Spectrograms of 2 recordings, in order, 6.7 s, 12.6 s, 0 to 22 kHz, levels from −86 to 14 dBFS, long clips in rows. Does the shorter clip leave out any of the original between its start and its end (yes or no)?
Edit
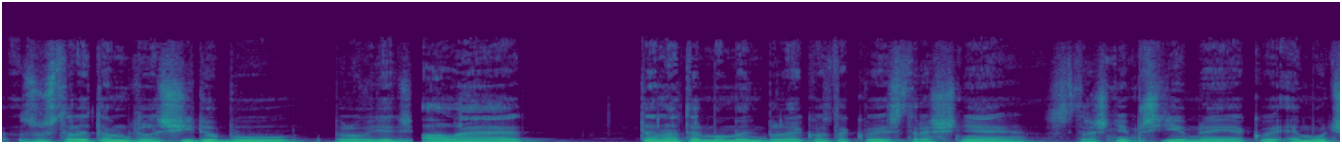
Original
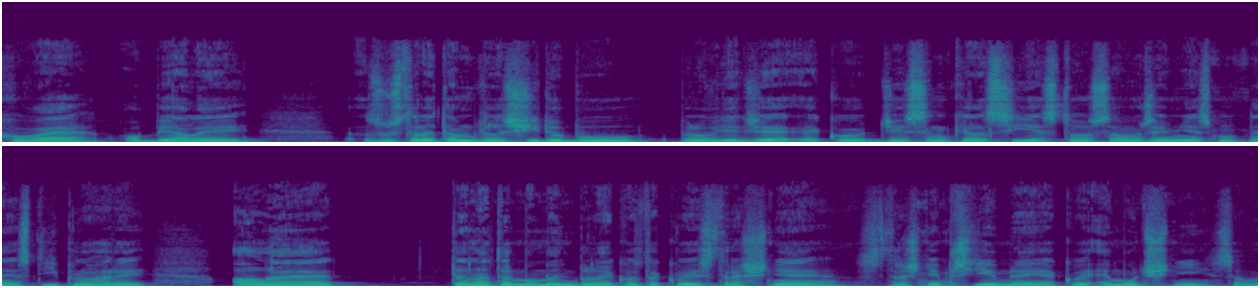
yes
